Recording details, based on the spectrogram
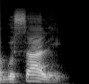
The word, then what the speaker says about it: gusali: For instance, mataas na gusali. Mataas na gusali. Mataas na gusali. Mataas na gusali is spelled as M-A-T-A-A-S space N-A space G-U-S-A-L-I.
